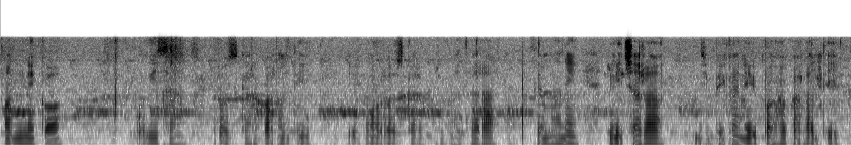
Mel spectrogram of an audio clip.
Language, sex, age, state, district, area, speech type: Odia, male, 18-30, Odisha, Jagatsinghpur, rural, spontaneous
